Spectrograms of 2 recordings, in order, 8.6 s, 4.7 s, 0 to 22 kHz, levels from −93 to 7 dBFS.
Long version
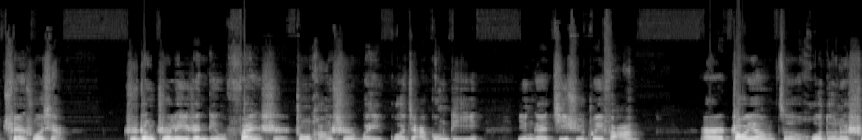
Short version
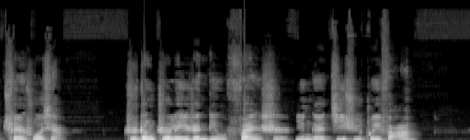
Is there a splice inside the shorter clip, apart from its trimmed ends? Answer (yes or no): yes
